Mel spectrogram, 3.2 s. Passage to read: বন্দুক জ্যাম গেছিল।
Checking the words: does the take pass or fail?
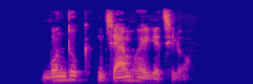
fail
